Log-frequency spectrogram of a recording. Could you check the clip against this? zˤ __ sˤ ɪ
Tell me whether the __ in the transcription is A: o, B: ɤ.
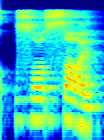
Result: A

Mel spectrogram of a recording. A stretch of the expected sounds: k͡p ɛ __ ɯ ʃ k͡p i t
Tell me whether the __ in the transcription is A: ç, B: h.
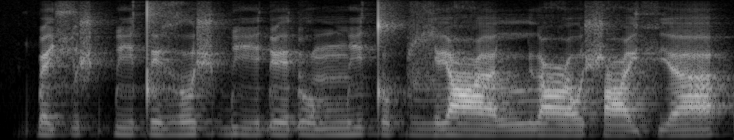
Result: A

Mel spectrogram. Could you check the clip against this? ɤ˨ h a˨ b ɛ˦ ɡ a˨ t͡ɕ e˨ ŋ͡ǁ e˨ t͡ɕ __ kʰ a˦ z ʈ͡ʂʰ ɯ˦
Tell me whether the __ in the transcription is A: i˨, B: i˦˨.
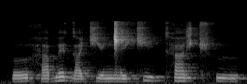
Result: B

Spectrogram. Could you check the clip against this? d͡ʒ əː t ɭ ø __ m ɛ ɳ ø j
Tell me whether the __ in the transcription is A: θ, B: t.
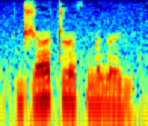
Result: A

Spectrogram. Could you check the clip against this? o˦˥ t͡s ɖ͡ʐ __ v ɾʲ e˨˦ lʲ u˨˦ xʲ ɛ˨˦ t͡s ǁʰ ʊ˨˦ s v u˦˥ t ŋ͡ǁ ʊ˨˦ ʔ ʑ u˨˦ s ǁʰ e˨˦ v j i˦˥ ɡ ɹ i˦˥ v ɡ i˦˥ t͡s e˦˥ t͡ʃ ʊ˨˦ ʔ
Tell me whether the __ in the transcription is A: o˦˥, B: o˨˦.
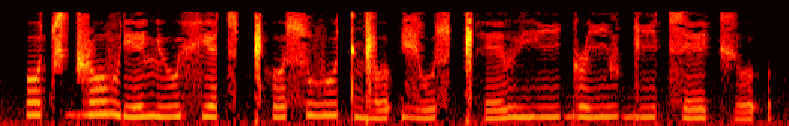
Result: A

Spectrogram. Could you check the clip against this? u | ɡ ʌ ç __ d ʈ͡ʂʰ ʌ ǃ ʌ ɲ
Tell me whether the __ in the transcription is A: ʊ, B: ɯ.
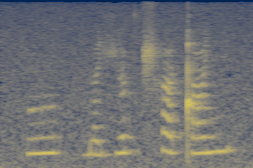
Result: A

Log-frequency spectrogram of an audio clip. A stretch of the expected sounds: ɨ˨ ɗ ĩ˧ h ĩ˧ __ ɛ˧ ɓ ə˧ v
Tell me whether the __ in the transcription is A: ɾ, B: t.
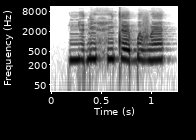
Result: B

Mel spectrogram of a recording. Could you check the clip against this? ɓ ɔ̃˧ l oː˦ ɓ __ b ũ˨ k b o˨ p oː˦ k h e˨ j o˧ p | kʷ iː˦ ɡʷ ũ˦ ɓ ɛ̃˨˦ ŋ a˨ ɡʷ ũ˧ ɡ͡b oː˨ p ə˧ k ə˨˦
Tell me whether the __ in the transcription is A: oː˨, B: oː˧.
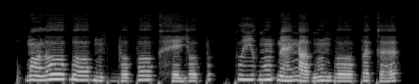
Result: B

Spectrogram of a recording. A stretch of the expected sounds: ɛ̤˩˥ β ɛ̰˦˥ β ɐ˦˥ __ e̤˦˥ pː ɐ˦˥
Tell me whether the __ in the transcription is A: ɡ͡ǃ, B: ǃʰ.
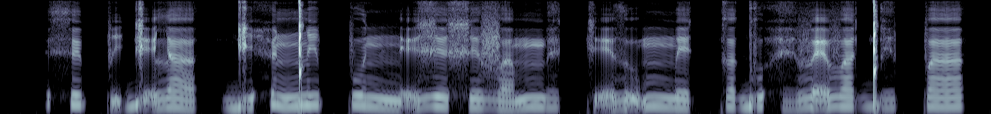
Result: A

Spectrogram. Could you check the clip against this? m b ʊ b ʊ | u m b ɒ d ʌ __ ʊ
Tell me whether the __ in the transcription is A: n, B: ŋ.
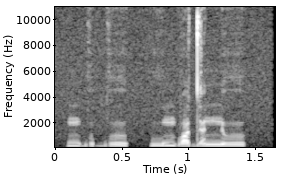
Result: A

